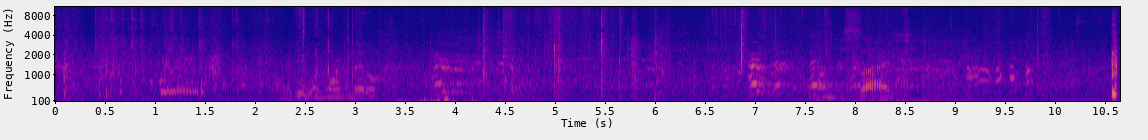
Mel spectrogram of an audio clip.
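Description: Backyard chickens clucking in short calls, with scattered sharp clicks throughout.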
